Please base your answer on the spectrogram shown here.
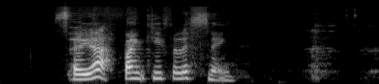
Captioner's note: sighs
